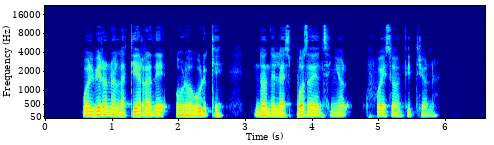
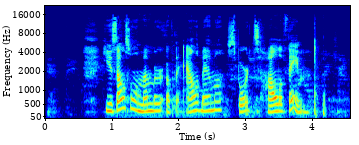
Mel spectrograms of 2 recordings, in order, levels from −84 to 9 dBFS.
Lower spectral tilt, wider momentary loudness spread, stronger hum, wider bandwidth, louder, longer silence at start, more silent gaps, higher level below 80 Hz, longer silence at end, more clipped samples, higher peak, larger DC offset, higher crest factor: first, -7.5 dB/octave vs -3.5 dB/octave; about the same, 15 LU vs 15 LU; neither; second, 11.5 kHz vs 15.5 kHz; about the same, -22 LUFS vs -21 LUFS; about the same, 0.55 s vs 0.6 s; first, 2.96-3.09 s, 4.60-4.78 s vs none; first, -50 dBFS vs -62 dBFS; first, 0.75 s vs 0.4 s; neither; about the same, -4 dBFS vs -4 dBFS; neither; about the same, 18 dB vs 18 dB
